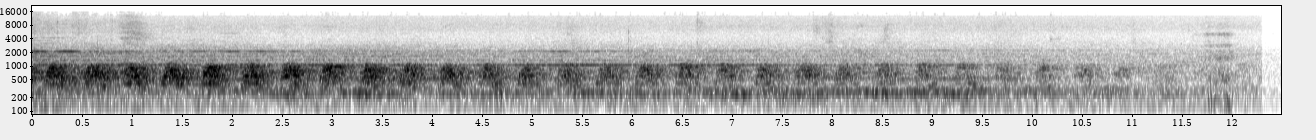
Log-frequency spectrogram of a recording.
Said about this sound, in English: The silence, which had been deafening for so long, was about to end with the sound of a heartbeat.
